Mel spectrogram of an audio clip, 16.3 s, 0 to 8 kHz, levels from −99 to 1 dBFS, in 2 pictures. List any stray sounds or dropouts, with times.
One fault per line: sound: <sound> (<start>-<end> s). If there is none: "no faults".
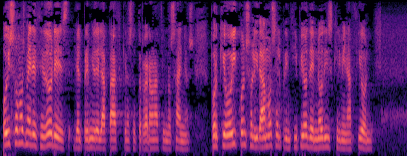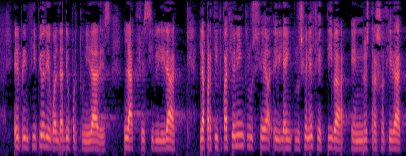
no faults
